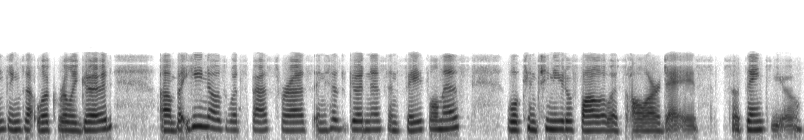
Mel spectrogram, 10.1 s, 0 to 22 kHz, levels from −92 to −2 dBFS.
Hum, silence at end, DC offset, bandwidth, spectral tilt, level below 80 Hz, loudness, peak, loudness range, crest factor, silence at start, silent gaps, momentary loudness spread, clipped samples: none; 0 s; under 0.1%; 5.6 kHz; -10.5 dB/octave; -56 dBFS; -20 LUFS; -2 dBFS; 2 LU; 18 dB; 0 s; none; 10 LU; under 0.1%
